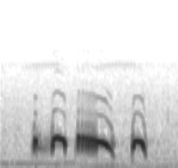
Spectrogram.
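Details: A single full spotted dove phrase used as a lure for rival doves: a clipped coo, a smooth arched coo, a long stuttered coo gliding down, and a final rounded note, over a faint low hum.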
